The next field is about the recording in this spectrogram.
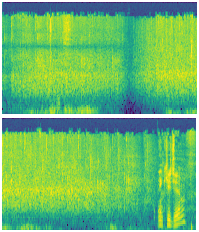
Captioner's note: applause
